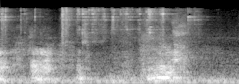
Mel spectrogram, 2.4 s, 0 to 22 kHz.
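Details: An 11-month-old Siberian Husky puppy, in a short burst of wild behaviour, gives a few short, strained whines and yelps that rise and break off in bursts.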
